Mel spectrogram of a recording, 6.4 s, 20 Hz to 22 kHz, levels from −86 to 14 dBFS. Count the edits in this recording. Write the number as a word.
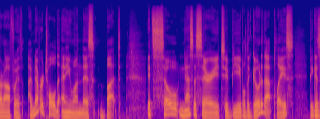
one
